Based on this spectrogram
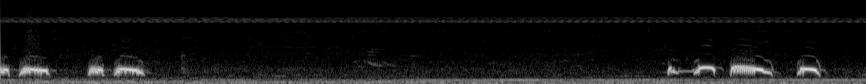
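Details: Spotted dove decoy calling during trapping, in the deep 'ku-ang' voice style. A burst of three short coos is followed by several seconds of quiet, then another run of four mellow coos, with a low background hum.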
